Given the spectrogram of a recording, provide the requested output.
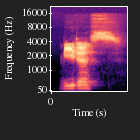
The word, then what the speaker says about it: Metis: But yeah, so Piggyman's up 1-0 on Metis, who should be pronounced Midas, but I refuse to do so.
